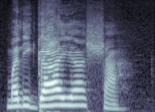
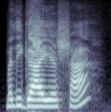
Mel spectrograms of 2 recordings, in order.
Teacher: tumaas ang tono sa dulong bahagi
